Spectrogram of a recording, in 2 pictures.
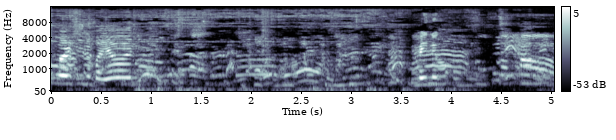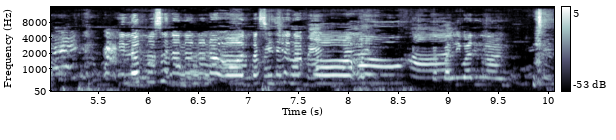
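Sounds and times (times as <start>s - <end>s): women chattering excitedly: 0.0s - 10.0s.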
